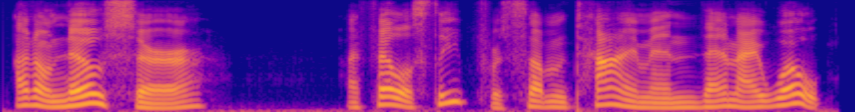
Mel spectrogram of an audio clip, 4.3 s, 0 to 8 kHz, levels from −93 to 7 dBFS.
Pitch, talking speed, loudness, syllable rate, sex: 165 Hz, 195 wpm, -18 LUFS, 4.4 syllables/s, female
